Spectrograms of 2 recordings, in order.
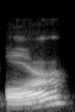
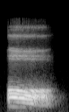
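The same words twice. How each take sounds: First: Or with the R sounded, rising; American accent on or. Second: Or said long, with no R; British accent on or. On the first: Teacher showing the American accent on one word. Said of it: "Americans would say or". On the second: Teacher showing the British accent on one word. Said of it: "We would say". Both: Shown as a demonstration.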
